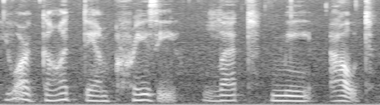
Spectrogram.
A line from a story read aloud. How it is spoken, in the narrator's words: Erin said through gritted teeth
